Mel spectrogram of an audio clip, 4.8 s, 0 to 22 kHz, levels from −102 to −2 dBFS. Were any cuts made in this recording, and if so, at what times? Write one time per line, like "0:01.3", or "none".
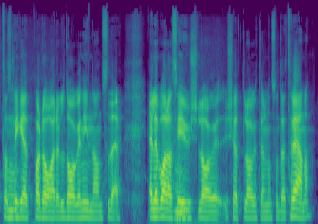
none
